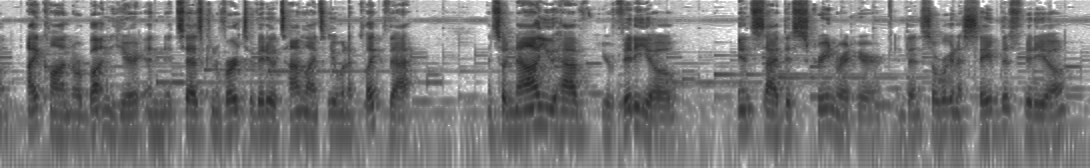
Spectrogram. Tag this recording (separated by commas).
Speech, Music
